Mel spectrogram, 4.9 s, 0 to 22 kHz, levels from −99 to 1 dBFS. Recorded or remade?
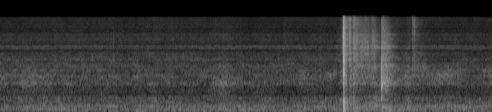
remade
